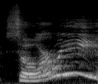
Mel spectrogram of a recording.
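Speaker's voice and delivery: very loud, high mimicked cheer; thrilled exclamation. Fellow alumni meeting mom in London, thrilled. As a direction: shout it high in delighted recognition.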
